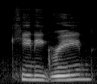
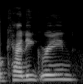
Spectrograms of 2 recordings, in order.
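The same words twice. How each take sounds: First: "Kenny" misread as KEE-nee; misread name. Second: Said in the usual way. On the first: Real, not acted. Streamer puzzling over a viewer's name, misread as Keeny. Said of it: "Who's, oh, Kenny Green".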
